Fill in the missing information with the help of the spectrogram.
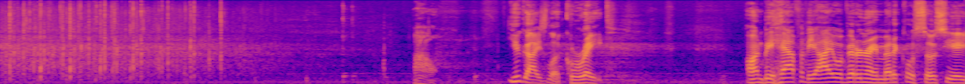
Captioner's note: applause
